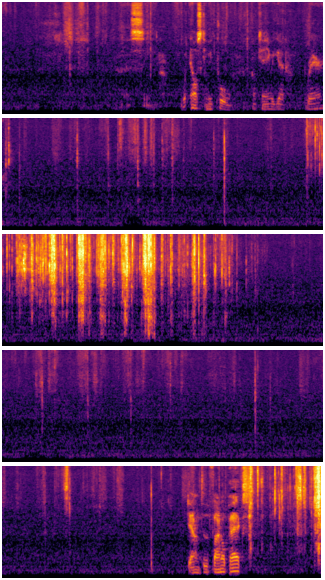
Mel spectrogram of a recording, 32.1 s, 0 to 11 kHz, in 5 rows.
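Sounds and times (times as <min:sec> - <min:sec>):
foil wrapper crinkling and tearing: 0:12.5 - 0:18.0, 0:30.5 - 0:32.0.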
